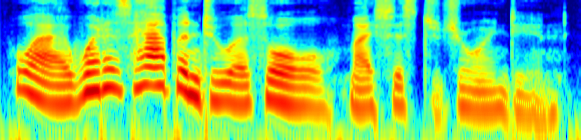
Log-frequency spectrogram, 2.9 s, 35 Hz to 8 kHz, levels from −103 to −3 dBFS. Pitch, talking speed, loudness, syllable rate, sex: 165 Hz, 225 wpm, -18 LUFS, 5.7 syllables/s, female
